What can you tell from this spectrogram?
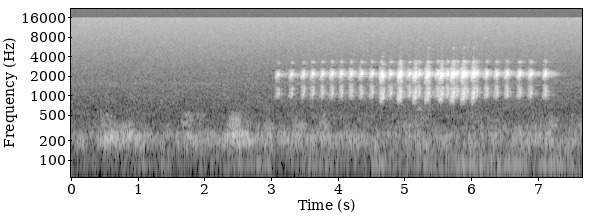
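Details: Singing tree frogs at night in a forest pond in mid-April, North-East Italy; after three seconds of quiet low background, a fast series of sharp pulsed croaks starts and runs steadily to the end, several per second.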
